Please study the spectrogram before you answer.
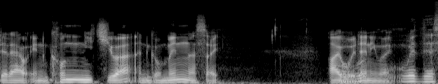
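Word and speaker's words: ごめんなさい: like that do sound it out incognita and gomen nasai I would anyway with this sorry I'm about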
